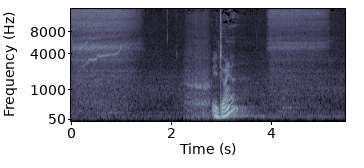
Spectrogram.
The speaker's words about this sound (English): The Buddha, Siddhartha Gautama Buddha, taught two kinds of meditation. One is in-out breathing. Can you do it with me?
